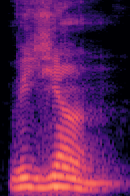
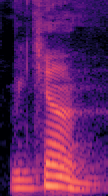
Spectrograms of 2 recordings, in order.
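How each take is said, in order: No difference in how they are said.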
